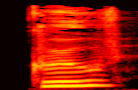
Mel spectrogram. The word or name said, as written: groove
